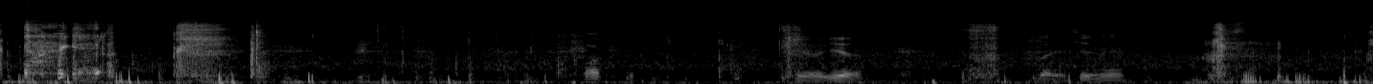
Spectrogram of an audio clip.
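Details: Several harsh, explosive adult coughs in separate bouts, with short voiced sounds and quiet room noise between them.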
